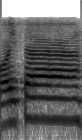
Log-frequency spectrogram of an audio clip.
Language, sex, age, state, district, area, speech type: Odia, male, 18-30, Odisha, Kandhamal, rural, conversation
